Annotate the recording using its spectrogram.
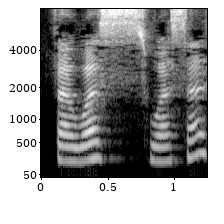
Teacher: And then end on a 4-count med. فوسوس, Sin is going to have safir, it has a little bit of that whistle.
